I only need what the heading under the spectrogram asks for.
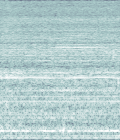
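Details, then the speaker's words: Compact Macintosh Classic, first power-on: fan and drive whir with faint high whine, screen stays dark, no startup chime; bad analog board suspected, leaky capacitors possible. "the screens on even turning on and there was no startup chime so already not too confident usually if the screen doesn't turn on that means have a bad analog board"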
